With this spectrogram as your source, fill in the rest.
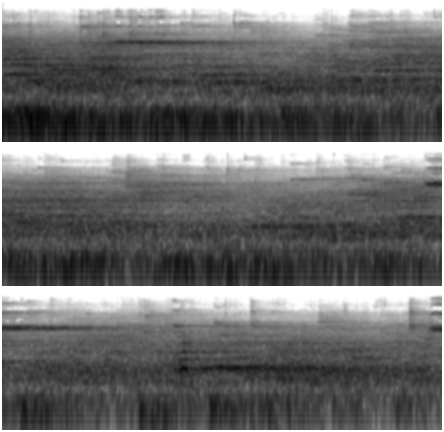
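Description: Young girls and adults chatter and call out in a large echoing gym.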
